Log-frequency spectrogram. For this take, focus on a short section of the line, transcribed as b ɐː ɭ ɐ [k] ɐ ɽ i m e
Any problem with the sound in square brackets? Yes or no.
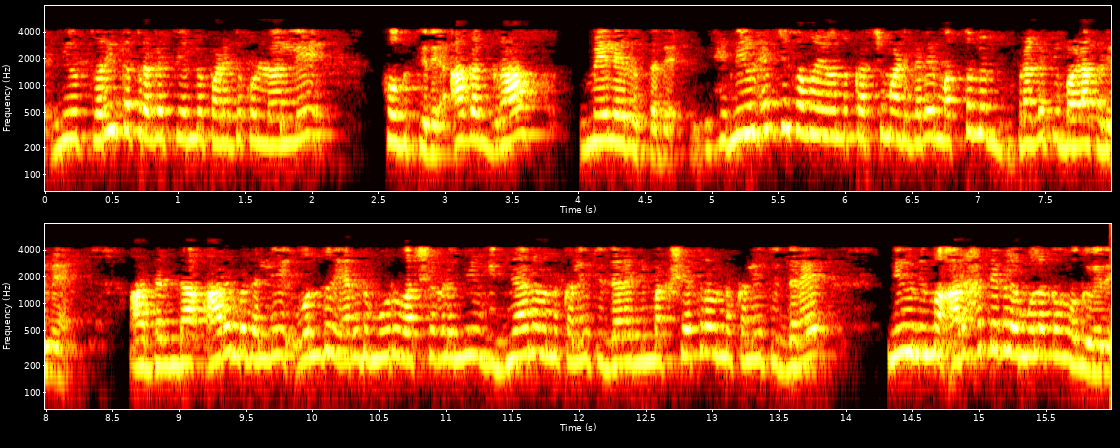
no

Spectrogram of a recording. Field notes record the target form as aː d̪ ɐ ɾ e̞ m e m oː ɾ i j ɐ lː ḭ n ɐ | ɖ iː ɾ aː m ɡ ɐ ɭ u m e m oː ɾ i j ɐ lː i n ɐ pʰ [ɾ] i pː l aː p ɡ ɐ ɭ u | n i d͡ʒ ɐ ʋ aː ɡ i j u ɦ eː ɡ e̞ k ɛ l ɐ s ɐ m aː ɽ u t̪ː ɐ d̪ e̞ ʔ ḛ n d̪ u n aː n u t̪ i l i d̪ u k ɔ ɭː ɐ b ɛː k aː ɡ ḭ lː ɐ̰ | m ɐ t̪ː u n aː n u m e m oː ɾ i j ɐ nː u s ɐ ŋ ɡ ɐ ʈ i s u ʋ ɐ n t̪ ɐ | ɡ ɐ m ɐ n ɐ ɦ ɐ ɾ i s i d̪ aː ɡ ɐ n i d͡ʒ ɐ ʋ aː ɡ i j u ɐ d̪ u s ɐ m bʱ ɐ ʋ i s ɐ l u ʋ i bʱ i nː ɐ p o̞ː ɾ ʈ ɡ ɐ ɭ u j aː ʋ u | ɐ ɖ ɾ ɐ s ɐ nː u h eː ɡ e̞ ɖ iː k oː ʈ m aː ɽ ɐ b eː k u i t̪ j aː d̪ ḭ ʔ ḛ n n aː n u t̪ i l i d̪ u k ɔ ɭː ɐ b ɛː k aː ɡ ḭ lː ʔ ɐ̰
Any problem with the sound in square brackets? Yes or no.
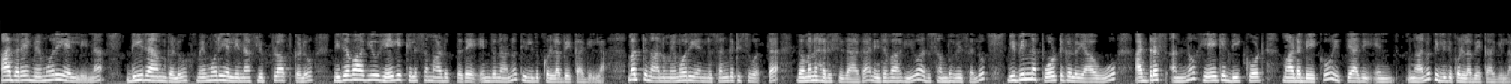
yes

